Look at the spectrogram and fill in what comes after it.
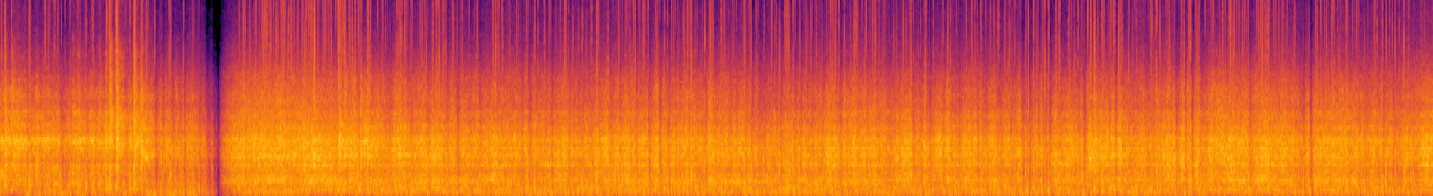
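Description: Express train running at speed, heard from beside an open coach door: a steady, loud clatter and rumble of wheels on the rails, with the sound cutting out briefly about four seconds in.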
